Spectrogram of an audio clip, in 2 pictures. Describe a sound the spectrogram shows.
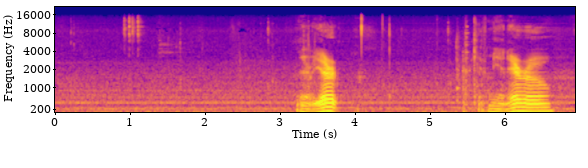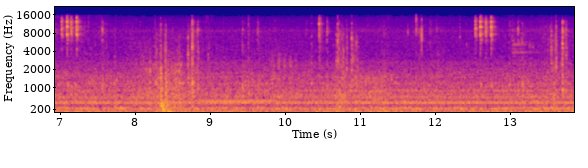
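Soft interface clicks sound as menus open and close.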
